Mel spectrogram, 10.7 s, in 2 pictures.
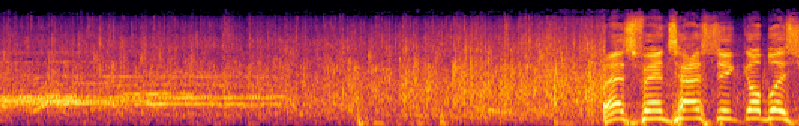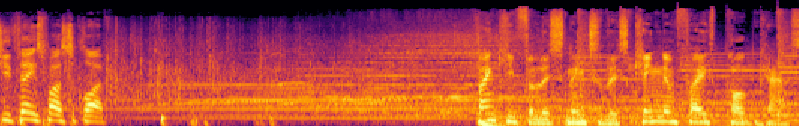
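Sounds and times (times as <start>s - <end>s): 
audience applause: 0.0s - 8.2s
speech: 4.0s - 6.2s, 8.5s - 10.6s.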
